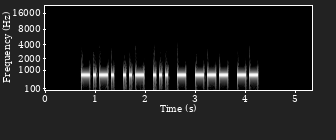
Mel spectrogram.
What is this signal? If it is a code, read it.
Morse code, heard as a keyed tone, about 20 wpm, 700 Hz. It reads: CUSTOM
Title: 6 Letter Words - First 3 Letters Given - 20wpm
